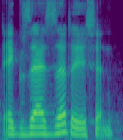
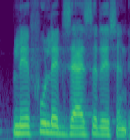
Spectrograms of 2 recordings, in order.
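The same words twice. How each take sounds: First: "एग्जैजरेशन" sounded out in separate syllables; pronunciation demo. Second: Said in the usual way. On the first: Shown as a demonstration. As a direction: teach "एग्जैजरेशन" part by part, each syllable distinct. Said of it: "ऐसे pronounce करते हैं हम लोग इसको". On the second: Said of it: "इसको pronounce कैसे करेंगे".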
